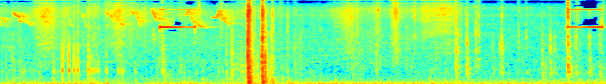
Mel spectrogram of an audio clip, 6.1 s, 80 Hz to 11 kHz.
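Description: A short high electronic beep, then two sharp loud knocks as the Honda Super Cub C125's hinged seat is pushed down and latched, and near the end two more short beeps from the bike's electronic alarm system, over a low steady rumble.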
